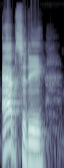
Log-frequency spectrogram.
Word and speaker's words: Abcde: Do you know why they were making fun of little Absidy? – Wait, little what? – Yeah, that's right. Her name is Absidy, and that's spelled A-B-C-D-E.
